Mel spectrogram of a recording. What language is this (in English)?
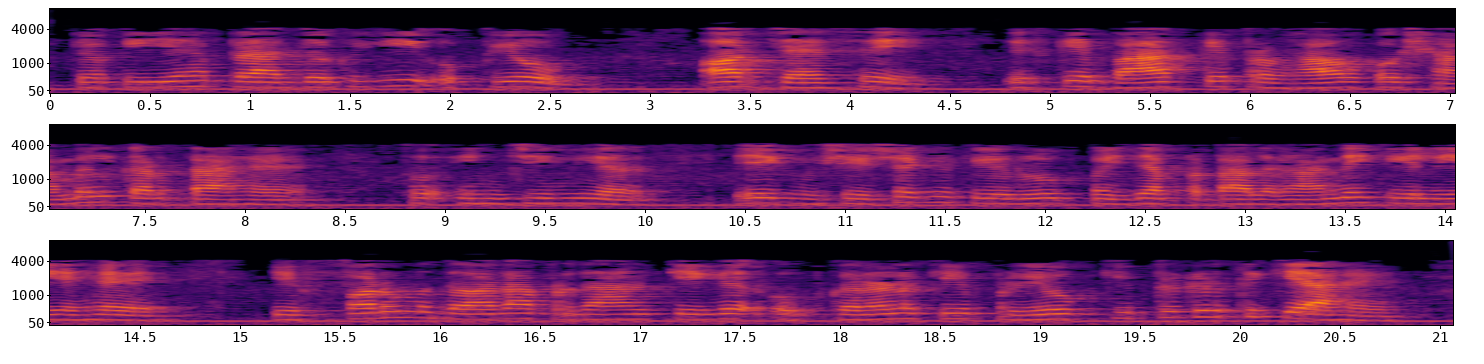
Hindi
